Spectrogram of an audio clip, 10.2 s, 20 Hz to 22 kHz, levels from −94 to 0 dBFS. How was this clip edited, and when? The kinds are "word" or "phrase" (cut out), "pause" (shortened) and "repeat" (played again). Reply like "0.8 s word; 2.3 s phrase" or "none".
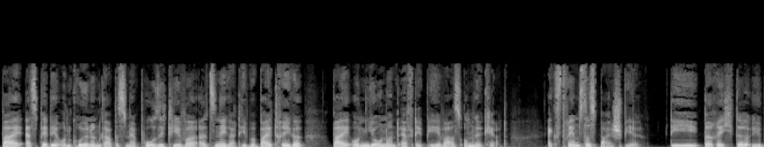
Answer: none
